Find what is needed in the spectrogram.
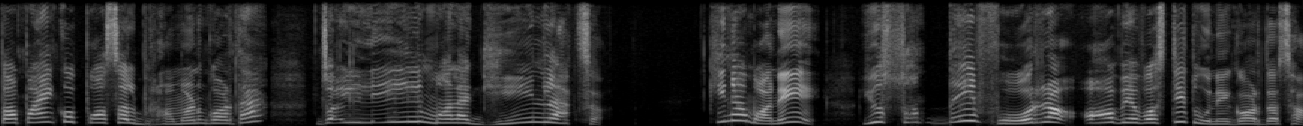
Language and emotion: Nepali, disgusted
